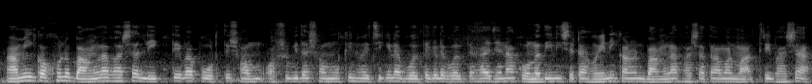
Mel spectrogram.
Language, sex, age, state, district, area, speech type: Bengali, male, 18-30, West Bengal, Paschim Bardhaman, urban, spontaneous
